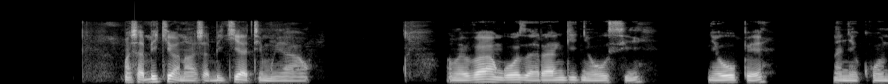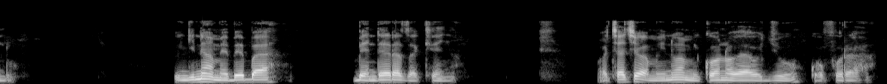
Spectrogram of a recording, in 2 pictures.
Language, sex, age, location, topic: Swahili, male, 25-35, Kisumu, government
